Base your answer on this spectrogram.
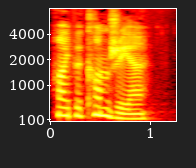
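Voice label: "hypochondria", British English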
